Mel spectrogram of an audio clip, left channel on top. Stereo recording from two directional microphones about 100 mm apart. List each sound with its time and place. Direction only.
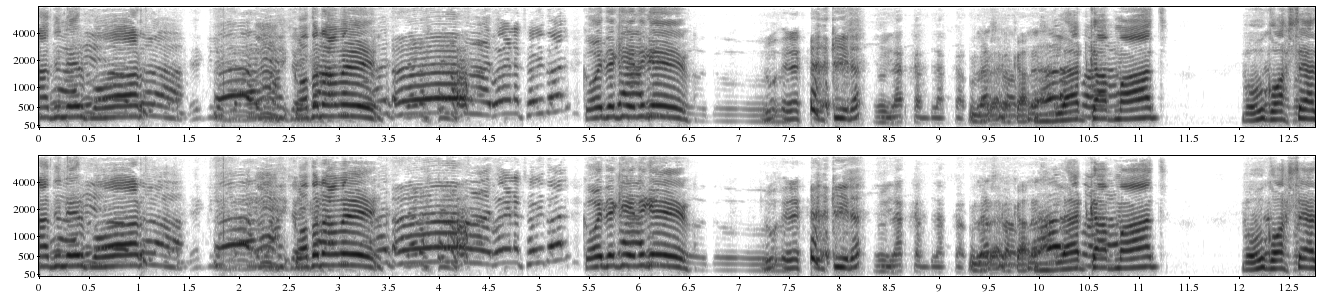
0.0 s a sound: 15° right (ahead or behind)
0.5 s speech: 5° right (ahead or behind)
1.0 s speech: 40° left (ahead or behind)
2.6 s speech: centre (ahead or behind)
3.5 s speech: 15° left (ahead or behind)
4.5 s speech: 40° left (ahead or behind)
5.5 s speech: centre (ahead or behind)
7.3 s speech: 45° left (ahead or behind)
8.5 s speech: 20° left (ahead or behind)
9.6 s speech: 40° left (ahead or behind)
10.2 s speech: 15° left (ahead or behind)
10.4 s speech: centre (ahead or behind)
